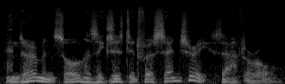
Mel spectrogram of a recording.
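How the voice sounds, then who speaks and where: Animated, analytical scholar. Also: male voice, lowish voice, a little fast, creaky, a little hiss or hum, full character voice. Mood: pondering. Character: analytical male engineer scholar, thoughtful and precise. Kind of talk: video game voice acting.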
